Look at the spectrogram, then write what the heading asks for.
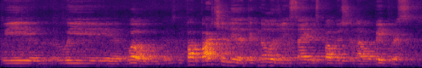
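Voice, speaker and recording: A male lecturer explains technical slides in halting, non-native English. His voice is mellow and sits far from the microphone in a heavily reverberant hall. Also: medium pitch, fairly even intonation. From Singapore. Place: lecture room, indoors. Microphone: far from the mouth, room pickup. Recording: echoey hall, distant mic, faint noise.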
